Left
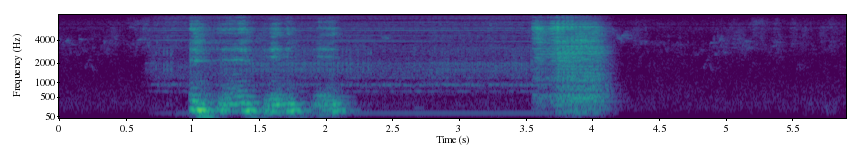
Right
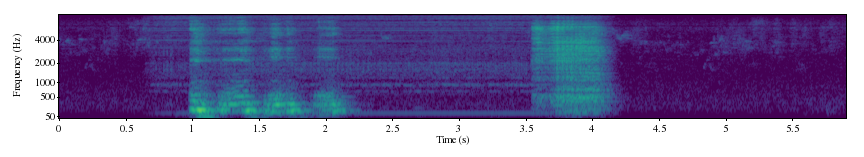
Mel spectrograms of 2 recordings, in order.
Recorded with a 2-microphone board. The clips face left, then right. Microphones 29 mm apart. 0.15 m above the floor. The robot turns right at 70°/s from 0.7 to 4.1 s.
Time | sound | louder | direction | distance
1.0 | laughter | even | 35° left (ahead or behind) | 2 m
3.5 | a squeak | right 2 dB | 140° right | 1.1 m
